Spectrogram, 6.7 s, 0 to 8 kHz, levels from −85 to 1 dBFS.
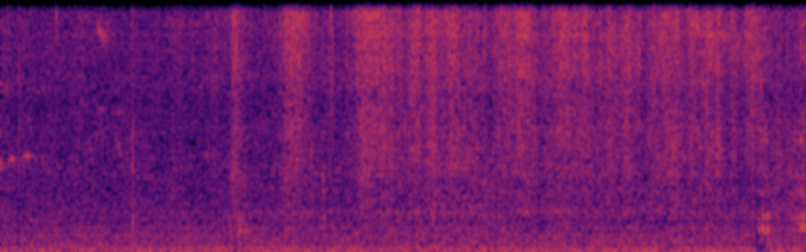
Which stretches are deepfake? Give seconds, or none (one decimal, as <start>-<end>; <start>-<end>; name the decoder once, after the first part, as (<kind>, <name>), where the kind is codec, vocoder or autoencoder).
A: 0.0-6.7 (vocoder, BigVGAN v2)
